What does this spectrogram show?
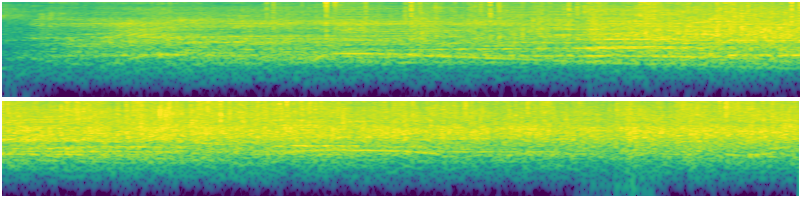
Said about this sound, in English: half the church is clapping, half are so mad right now.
